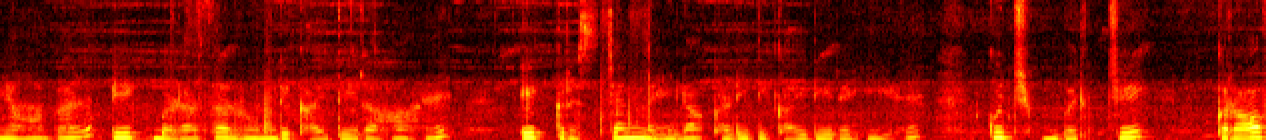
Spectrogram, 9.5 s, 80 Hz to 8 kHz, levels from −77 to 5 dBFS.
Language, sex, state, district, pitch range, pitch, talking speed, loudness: Hindi, female, Chhattisgarh, Kabirdham, 230-270 Hz, 245 Hz, 135 wpm, -23 LUFS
